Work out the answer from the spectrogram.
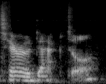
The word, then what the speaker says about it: pterodactyl: just like in Spanish we also have the silent P for the words that come from when pneumonia psychology and pterodactyl the next letter we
